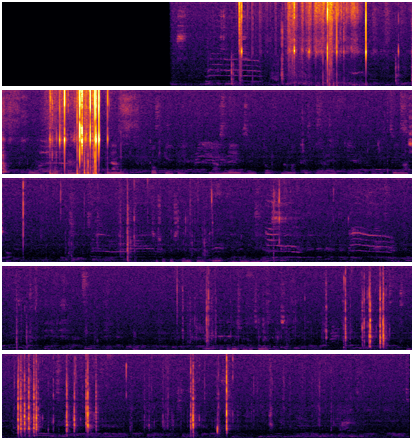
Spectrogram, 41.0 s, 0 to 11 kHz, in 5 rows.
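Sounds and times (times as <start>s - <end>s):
cat meowing: 4.0s - 5.4s, 18.2s - 19.5s, 21.6s - 22.5s, 23.4s - 24.4s.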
